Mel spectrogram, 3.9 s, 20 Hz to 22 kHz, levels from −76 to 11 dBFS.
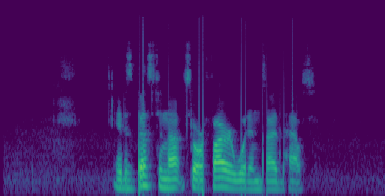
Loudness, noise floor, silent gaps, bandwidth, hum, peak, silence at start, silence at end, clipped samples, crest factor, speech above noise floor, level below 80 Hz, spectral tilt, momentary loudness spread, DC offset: -21 LUFS; -60 dBFS; none; 14.5 kHz; none; -2 dBFS; 1.15 s; 0.85 s; under 0.1%; 20 dB; 40 dB; -58 dBFS; -6.5 dB/octave; 13 LU; under 0.1%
